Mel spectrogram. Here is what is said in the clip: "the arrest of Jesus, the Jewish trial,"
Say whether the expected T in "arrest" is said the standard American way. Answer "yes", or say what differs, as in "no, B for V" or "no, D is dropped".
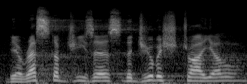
yes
